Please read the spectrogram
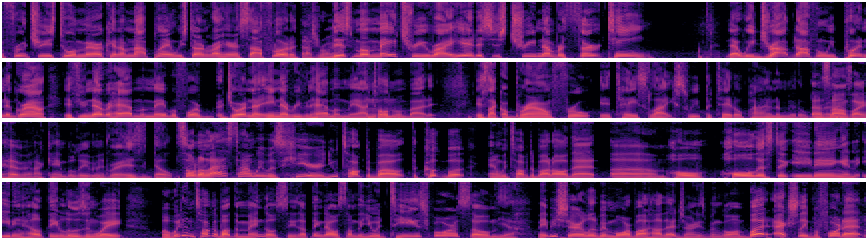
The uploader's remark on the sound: Our conversation took place in the great outdoors, surrounded by the tranquility of nature, right next to the newly planted mamey tree.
